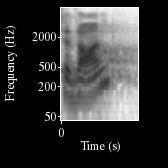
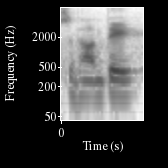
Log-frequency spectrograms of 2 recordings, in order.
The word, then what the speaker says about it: Siddhante: note over here so my name's got an e at the end but that e is silent so it's not Sante it's sidhant so I'm a I'm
